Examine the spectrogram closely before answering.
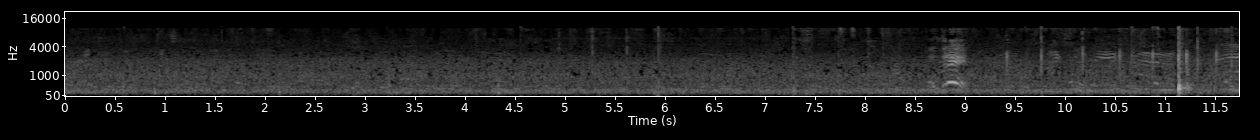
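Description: Young players shout to each other in the distance across an open field.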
